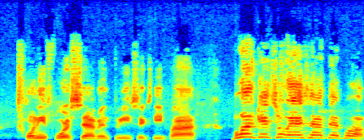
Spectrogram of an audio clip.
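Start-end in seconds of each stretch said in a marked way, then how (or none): 2.4-3.7 very high, loud hollering shouted yell. Describing New York neighbors calling out: imitating someone yelling out a window. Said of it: "people yelling out their windows".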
